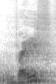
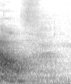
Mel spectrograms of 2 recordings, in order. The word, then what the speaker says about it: Ralph: The Lego Batman movie stars Will Arnett, Zach Galifianakis, Michael Cera, Rosario Dawson, and I even wrote this out phonetically. It's Rafe Fiennes? Though that's not what it looks like. – Ralph. – I think it's Rafe.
